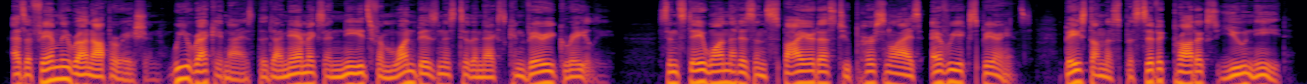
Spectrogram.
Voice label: Oil Advertisement; Maverik Oils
